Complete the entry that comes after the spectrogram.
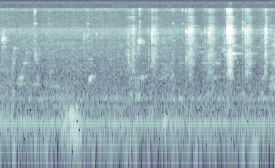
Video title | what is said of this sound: केवल कच्चे आलू से बना गरमा गरम कुरकुरा नाश्ता जो भी खाए खाता ही जाए - Crispyaalu ka nashta | आवाज से पता चल रहा है कि यह कितना क्रिस्पी बने हुए हैं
